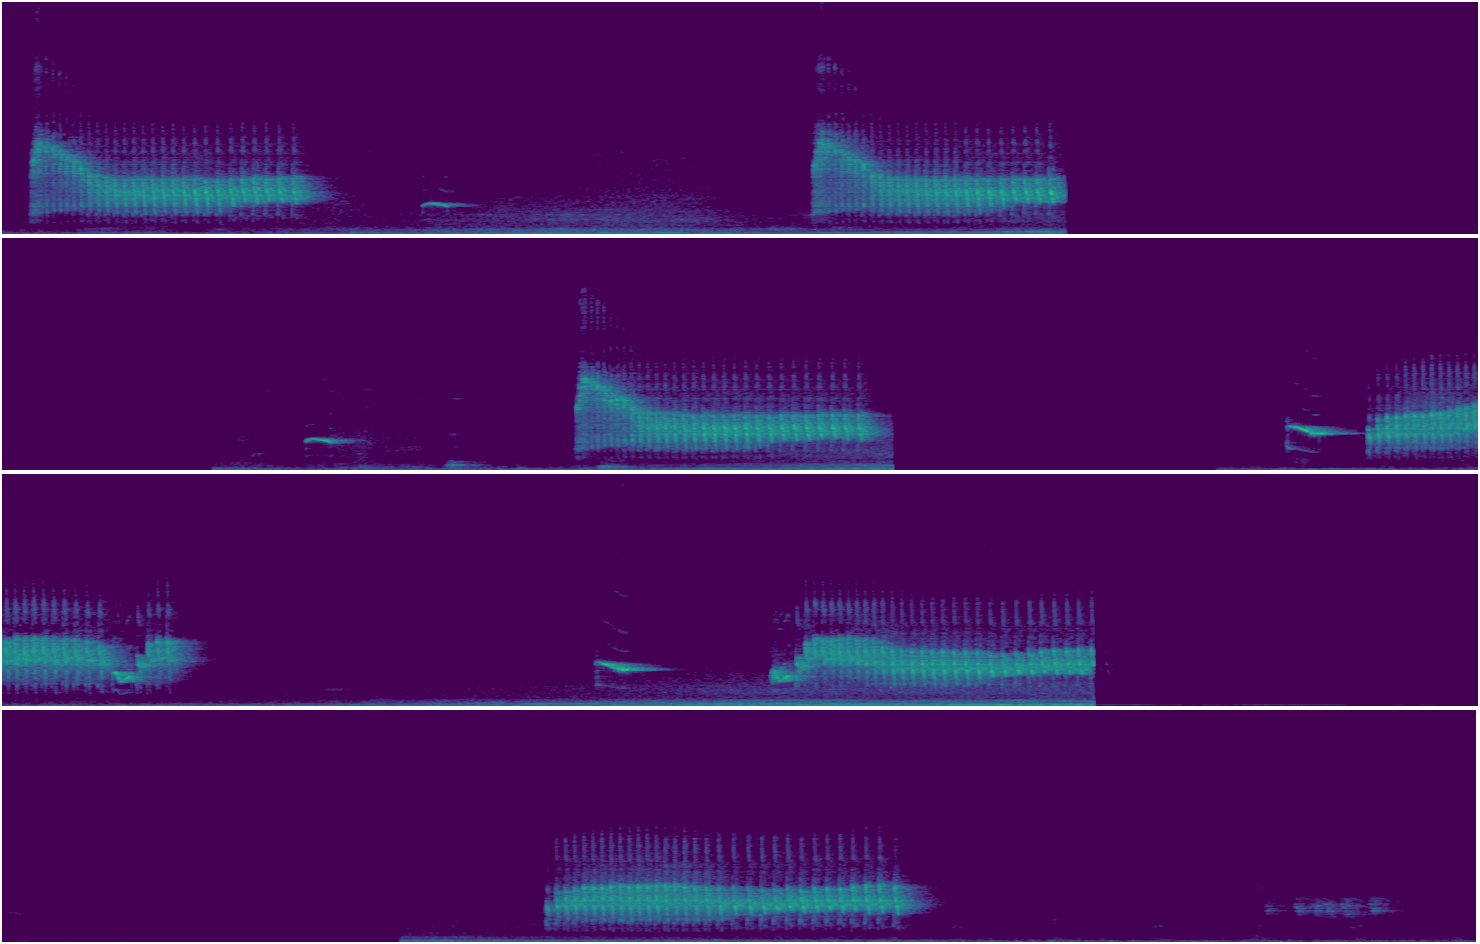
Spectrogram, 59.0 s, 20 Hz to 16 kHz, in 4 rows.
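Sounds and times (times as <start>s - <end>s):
bird whistled note and trill: 37.2s - 40.5s.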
